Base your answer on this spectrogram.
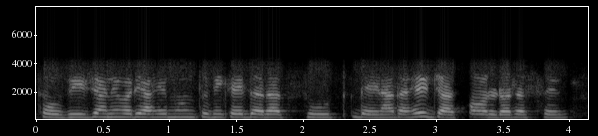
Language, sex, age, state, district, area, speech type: Marathi, female, 30-45, Maharashtra, Kolhapur, urban, conversation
